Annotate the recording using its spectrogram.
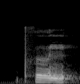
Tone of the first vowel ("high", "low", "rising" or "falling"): low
